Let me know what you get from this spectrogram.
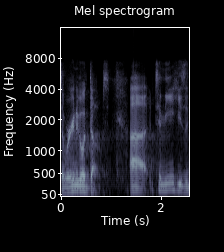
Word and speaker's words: Doubs: Yeah, and we're going to call him Romeo Doubs because every pronunciation guide I can find has him uh, as Doubs.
